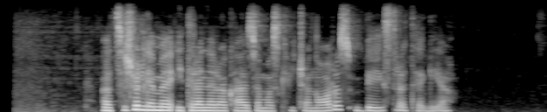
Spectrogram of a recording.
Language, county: Lithuanian, Kaunas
